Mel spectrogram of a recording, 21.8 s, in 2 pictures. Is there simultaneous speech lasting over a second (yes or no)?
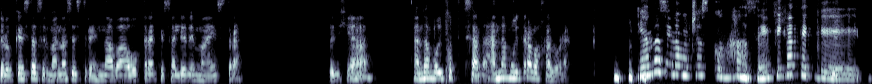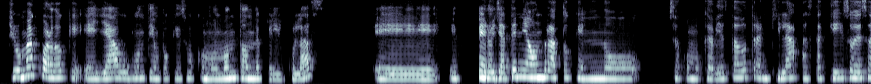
no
